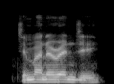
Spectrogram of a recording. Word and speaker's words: Jama Narangji: Forgive me for my pronunciation. Is it okay? Jama Narang? – Jama Narangji.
